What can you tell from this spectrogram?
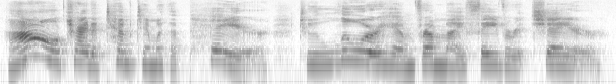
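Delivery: high, loud, sing-song rhyming read; dramatic storybook reading. A narrator's reading. Reading the picture book to children, dramatically. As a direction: read the rhyme big for kids.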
